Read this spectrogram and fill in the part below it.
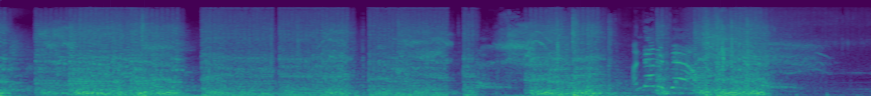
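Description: Gunfire rattles in loud, rapid bursts.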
